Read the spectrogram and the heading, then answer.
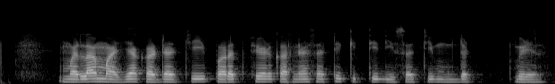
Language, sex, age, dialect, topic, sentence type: Marathi, male, 18-24, Northern Konkan, banking, question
